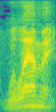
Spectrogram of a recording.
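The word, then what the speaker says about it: Willamette: correct you really quick it's wamit University which no one outside of the state of Oregon um ever pronounces correctly so if you ever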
